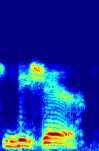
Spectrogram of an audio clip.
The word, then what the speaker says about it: Niger: That country in Africa is pronounced Niger.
